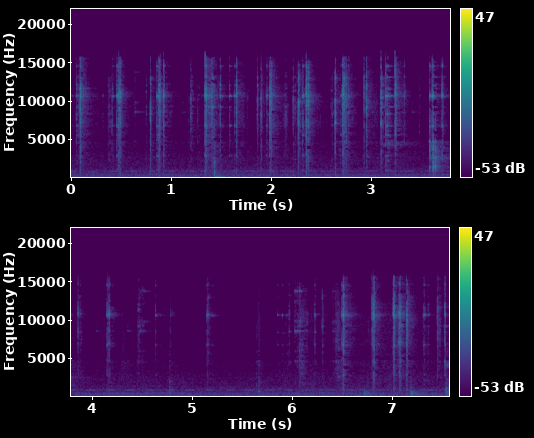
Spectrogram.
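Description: Metal bangles clinking and jingling irregularly on a wrist as hands shape and press a ball of dough on a wooden rolling board, with a few soft taps on the board.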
